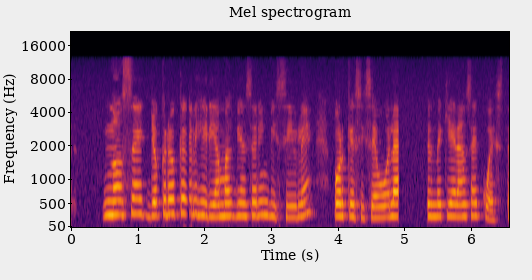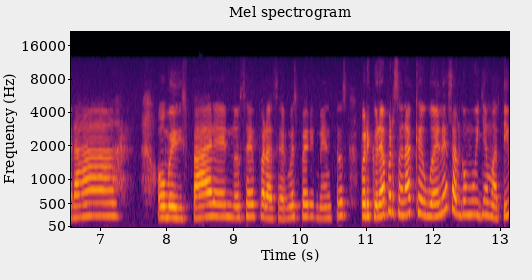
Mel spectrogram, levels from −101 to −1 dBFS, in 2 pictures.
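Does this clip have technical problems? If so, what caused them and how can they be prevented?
Yes. From 4.90 to 5.34 s the speech is lost for about 440 ms. This is an audio dropout to a faint residue. The cut is abrupt, not a pause or a fade. Only hiss remains in the gap, about 35 dB below the normal level, so the path after the break stayed live. The likely cause is a brief loss of the wanted signal upstream, such as a wireless link or connection interruption. Securing cables and keeping wireless links in strong range prevents it.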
